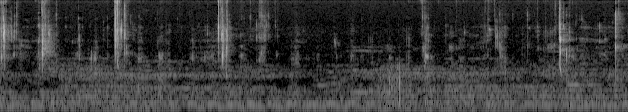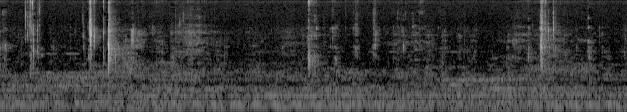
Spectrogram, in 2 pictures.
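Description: A woman bites into crunchy pastry and chews noisily up close.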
